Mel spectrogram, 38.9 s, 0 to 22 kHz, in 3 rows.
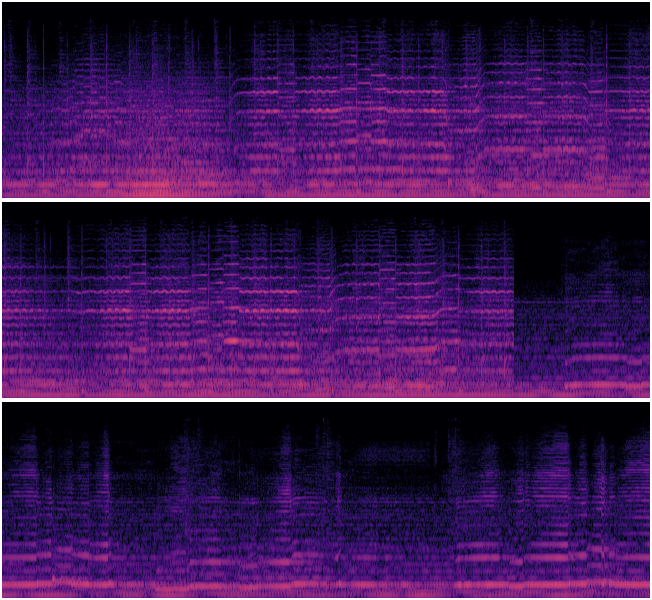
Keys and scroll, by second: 4.1 shift+F2, 7.8 alt+c, 8.7 F3, 13.9 Escape, 17.6 Escape, 22.6 0, 22.7 Return, 23.7 Escape, 26.6 shift+Page_Up, 29.6 shift+Page_Up, 30.4 Escape, 31.0 F4.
